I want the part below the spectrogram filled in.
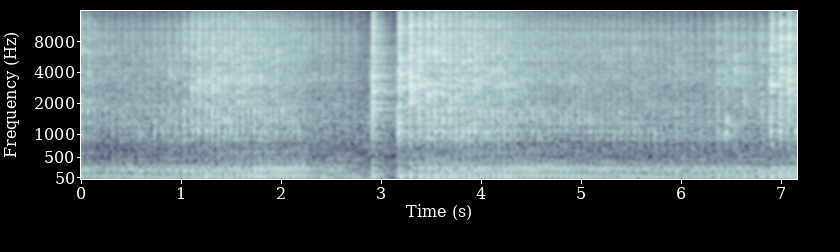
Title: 1996 VT1100 with ebay CDI, misfire, flames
